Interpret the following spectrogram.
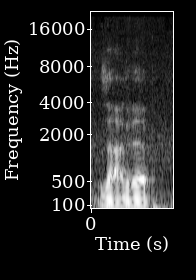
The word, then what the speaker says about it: Zagreb: So the Z, like in Zagreb, it's always pronounced with that Z sound. Got it? Got it. Thank you. Zagreb.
